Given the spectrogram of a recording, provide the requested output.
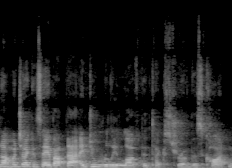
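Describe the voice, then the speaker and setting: A woman with a fairly high pitch and fairly even intonation, over noticeable background noise. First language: not English. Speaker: knitting podcaster. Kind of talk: casual chat. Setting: home kitchen.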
